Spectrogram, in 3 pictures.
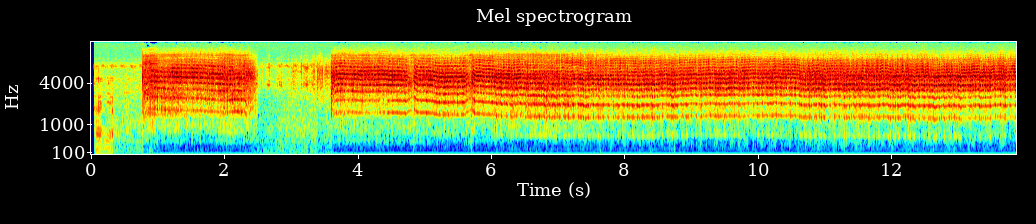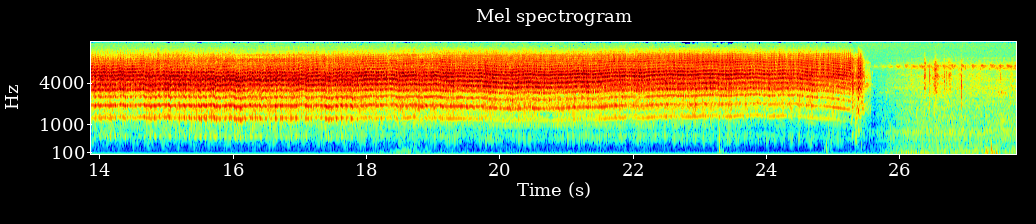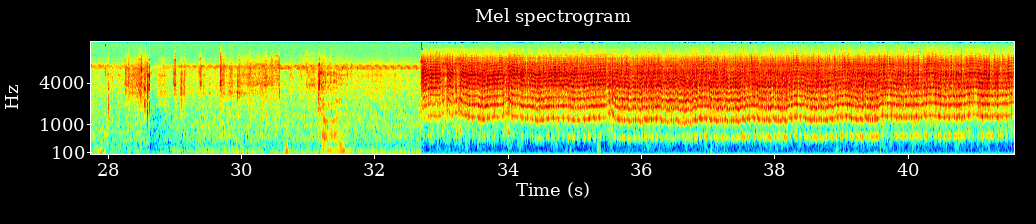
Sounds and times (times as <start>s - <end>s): Speech: 0.0s - 0.4s, 31.2s - 31.6s
Drill: 0.8s - 2.6s, 3.4s - 25.6s, 32.7s - 41.6s.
